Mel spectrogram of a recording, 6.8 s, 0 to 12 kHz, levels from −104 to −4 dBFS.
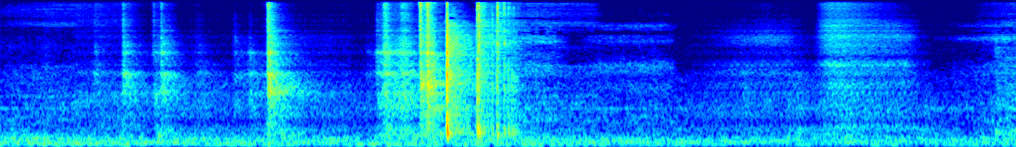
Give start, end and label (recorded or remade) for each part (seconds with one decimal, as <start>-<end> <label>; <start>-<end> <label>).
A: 0.0-0.5 recorded; 0.5-2.9 remade; 2.9-4.6 recorded; 4.6-6.2 remade; 6.2-6.8 recorded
